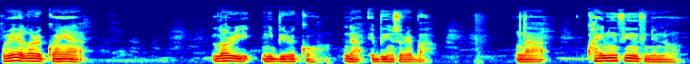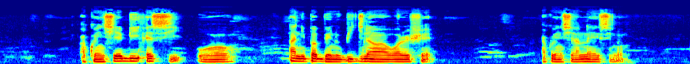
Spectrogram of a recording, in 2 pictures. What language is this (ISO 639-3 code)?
aka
